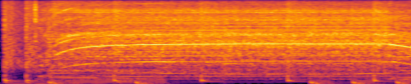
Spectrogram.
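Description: Electric food blender motor switched on, its whine rising in pitch over about a second to a steady run, then starting to wind down right at the end. Background music with a steady beat plays underneath.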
